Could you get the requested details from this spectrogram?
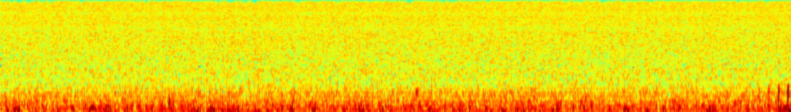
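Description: Continuous low, gurgling rumble of an adult's stomach growling, with ordinary active bowel sounds.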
